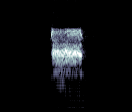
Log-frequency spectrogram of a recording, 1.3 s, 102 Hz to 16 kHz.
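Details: At 23:03 on 18 April, an 18-day-old tawny owl chick in a nest box gives a single hoarse, rasping hiss about a third of a second long. The chicks are fighting over prey and the mother returns. Otherwise quiet.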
